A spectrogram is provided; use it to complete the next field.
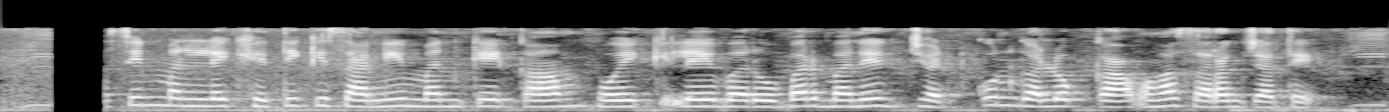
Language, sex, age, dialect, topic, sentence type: Chhattisgarhi, female, 18-24, Eastern, banking, statement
